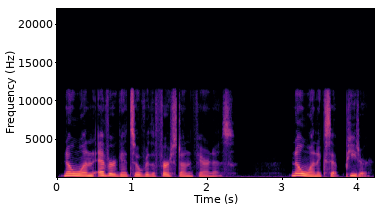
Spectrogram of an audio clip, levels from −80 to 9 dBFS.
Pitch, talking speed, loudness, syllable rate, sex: 215 Hz, 170 wpm, -17 LUFS, 6.0 syllables/s, female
